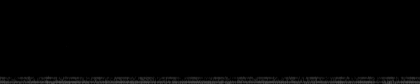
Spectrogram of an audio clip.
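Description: Faint scratching of a pen writing on paper, in a few short, irregular strokes.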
